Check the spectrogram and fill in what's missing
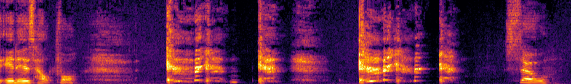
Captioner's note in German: husten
